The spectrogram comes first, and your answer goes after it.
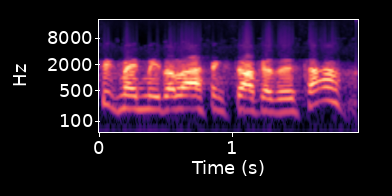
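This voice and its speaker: An actor playing a proud, disdainful master of a biblical household in a 1950s radio drama, with haughty, emphatic delivery. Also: male voice, high voice, animated, a little fast. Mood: indignant. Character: proud, indignant, disdainful male head of household in biblical times. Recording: muffled narrowband 1950s radio recording.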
